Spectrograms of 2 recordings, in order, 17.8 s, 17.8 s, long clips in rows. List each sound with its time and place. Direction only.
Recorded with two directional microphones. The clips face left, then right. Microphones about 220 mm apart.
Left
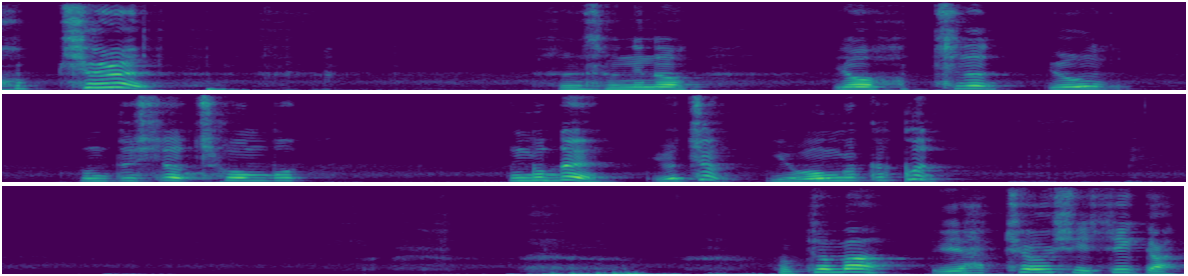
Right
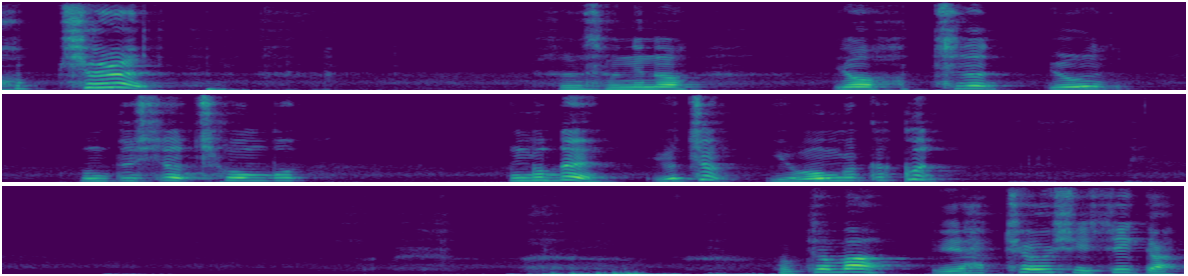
0.0 s speech: 5° left (ahead or behind)
2.7 s speech: 10° left (ahead or behind)
8.4 s speech: centre (ahead or behind)
15.9 s a woman's voice: 25° left (ahead or behind)
16.5 s speech: 5° left (ahead or behind)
